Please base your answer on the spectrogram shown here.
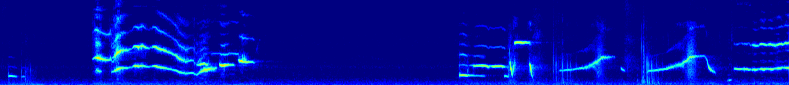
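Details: Starling making human-like sounds: high swooping whistled phrases that arch up and down, a pause, then sharp rising whistles and short chirps, with a faint low hum underneath.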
